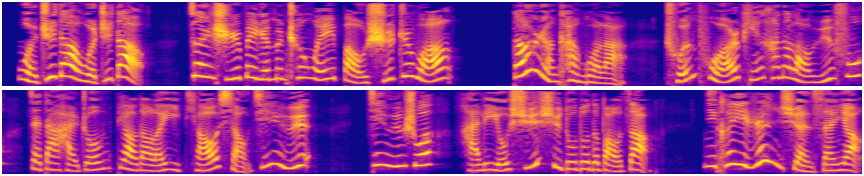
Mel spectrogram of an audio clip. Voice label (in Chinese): 女声【童声】女童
